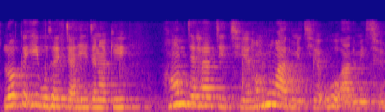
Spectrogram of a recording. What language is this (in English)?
Maithili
